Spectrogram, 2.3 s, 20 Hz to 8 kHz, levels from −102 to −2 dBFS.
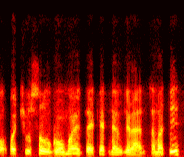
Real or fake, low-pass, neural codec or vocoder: fake; 7.2 kHz; codec, 32 kHz, 1.9 kbps, SNAC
